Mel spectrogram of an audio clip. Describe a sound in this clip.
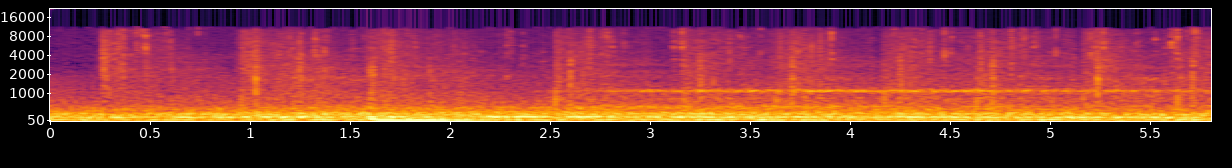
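A creaking cart rumbles along.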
